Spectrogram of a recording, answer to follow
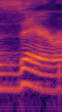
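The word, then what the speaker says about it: זר: In Hebrew, we call that a zer. Imagine in English it's spelled Z-E-R.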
